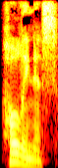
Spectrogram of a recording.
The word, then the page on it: holiness: American English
